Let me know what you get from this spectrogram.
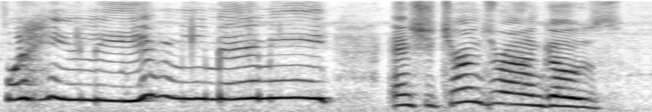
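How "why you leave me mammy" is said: put-on high crying wail of a lost kid; hammed-up howl for mommy; mock wailing child. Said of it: "I'm screaming through the store".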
